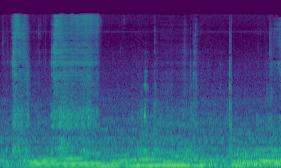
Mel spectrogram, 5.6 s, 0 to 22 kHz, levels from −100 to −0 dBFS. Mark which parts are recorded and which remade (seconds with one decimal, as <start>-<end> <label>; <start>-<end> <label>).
0.0-3.2 recorded; 3.2-3.8 remade; 3.8-5.6 recorded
